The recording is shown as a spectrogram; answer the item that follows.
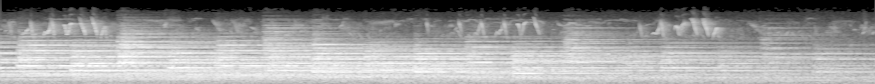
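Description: Church bells pealing, many notes overlapping and ringing on, with birds chirping over them. The sound slowly fades out toward the end.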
